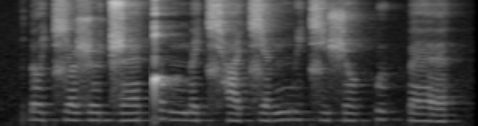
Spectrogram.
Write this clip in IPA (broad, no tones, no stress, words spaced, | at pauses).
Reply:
ɗɤt͡ɕɤʐɯɖ͡ʐɛ ǃɤŋ͡mɛt͡ɕʰat͡ɕɛ ŋ͡mit͡ɕiʃɤ k͡pɯk͡pɛ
